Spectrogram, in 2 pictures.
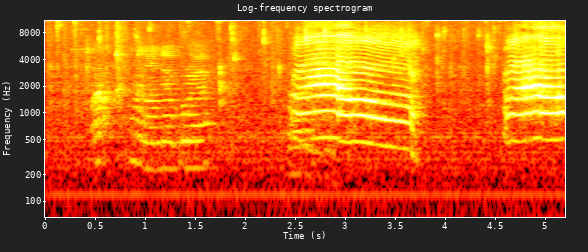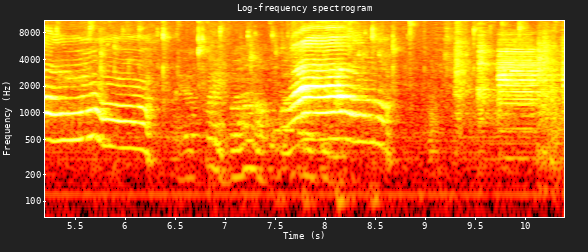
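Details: Mame-Daifuku, a young cat confined to a cage and fasting before neutering, cries to be let out while the mother cat Himawari frets nearby. It gives three long, loud, harmonic-rich meows, with softer mews between them, over a faint hum.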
